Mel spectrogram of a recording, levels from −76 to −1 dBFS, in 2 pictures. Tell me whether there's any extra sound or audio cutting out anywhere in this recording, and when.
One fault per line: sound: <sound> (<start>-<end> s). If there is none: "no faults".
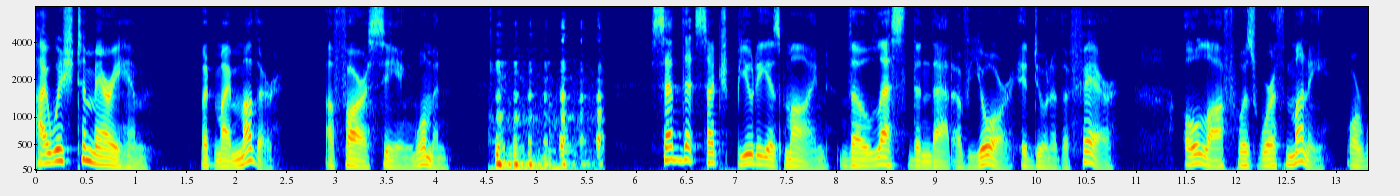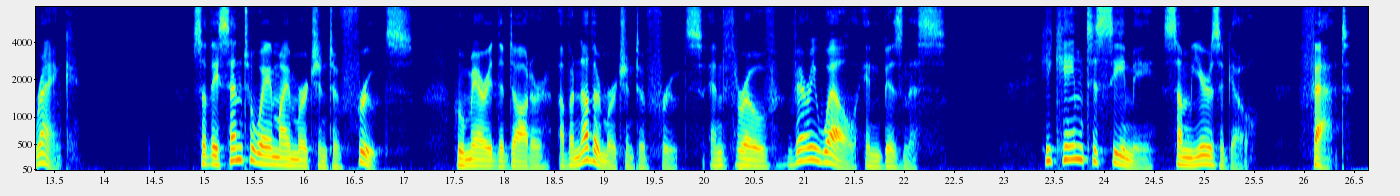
sound: laugh (4.5-5.7 s)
